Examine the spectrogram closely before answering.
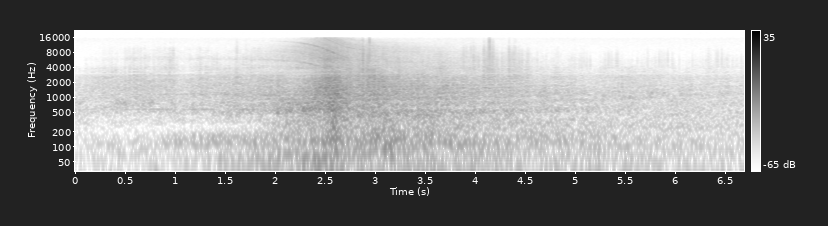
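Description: A twin-engine fighter jet roars past and fades away.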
